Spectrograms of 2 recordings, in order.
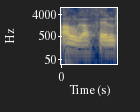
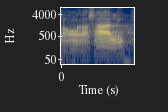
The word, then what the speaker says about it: Al-Ghazali: Perdón, pronuncio Al-Ghazal siguiendo la traducción de los latinos medievales en general, y como en las obras de Asín, y para el público español, pues Al-Ghazal es Al-Ghazali.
